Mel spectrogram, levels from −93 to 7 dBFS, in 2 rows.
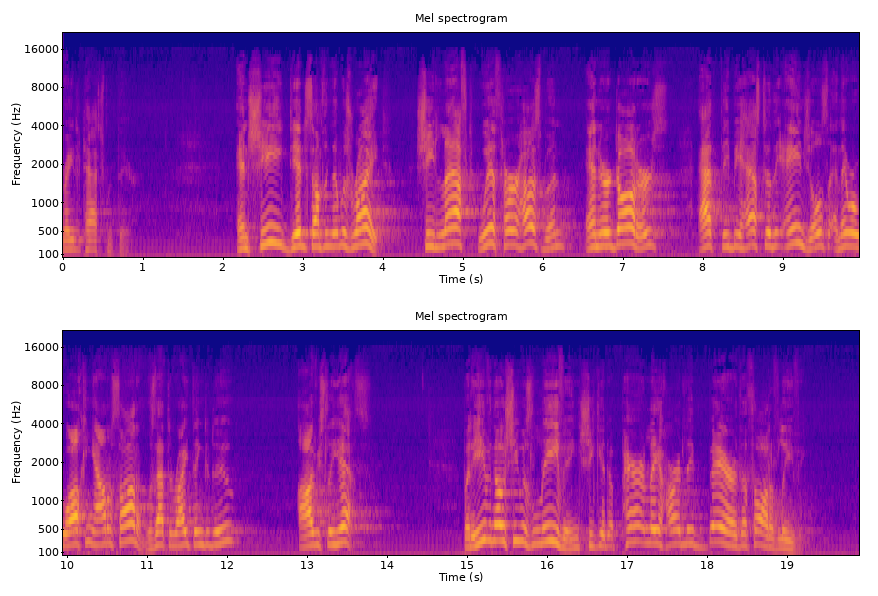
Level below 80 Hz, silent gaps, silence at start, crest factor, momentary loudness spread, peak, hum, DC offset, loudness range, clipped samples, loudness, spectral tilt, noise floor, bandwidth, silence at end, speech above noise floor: -52 dBFS; none; 0 s; 18 dB; 13 LU; -2 dBFS; 60 Hz at -50 dBFS; under 0.1%; 4 LU; under 0.1%; -19 LUFS; -5 dB/octave; -50 dBFS; 14 kHz; 0.7 s; 31 dB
